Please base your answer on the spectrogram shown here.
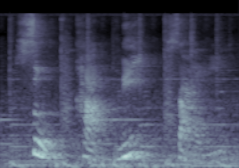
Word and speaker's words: สุขนิสัย: ออก เสียง ว่า อะไร คะ ออก เสียง ว่า สุขนิสัย สุขนิสัย เก่ง มาก ค่ะ เด่น ๆ เลย นะ ฮะ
